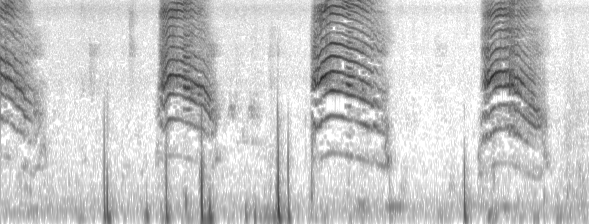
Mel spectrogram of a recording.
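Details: Orange kitten left behind by its mother, calling in a room with four loud, high, wavering meows, each about half a second long and spaced roughly every one and a half seconds, with light clicks and handling noises between them.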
